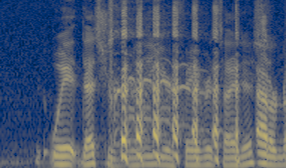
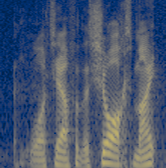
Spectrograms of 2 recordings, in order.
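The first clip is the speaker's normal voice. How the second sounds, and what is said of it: Put-on Australian accent. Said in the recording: “I'm going to get the accent down... You turned Australian?... Yeah, you turned Australian, bro. That wasn't you.”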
